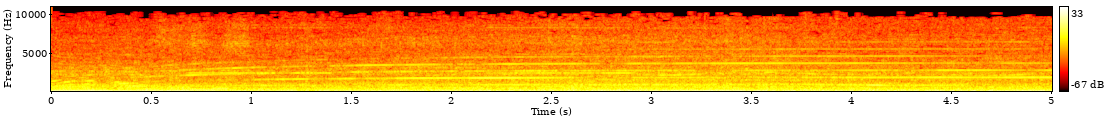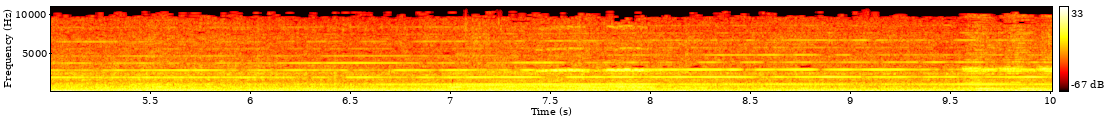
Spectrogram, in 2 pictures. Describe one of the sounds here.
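A crowd chatters outdoors in the background.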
